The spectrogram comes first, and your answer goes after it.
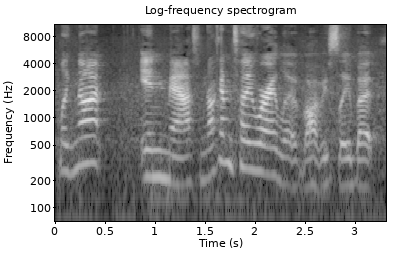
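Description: A woman's voice: medium pitch, expressive, brisk, bright, forceful tone, slight background noise, poor audio. A young woman from the US East Coast with a sore, partly lost voice, chatting casually in a vlog and rambling with lots of ums and likes. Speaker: vlogger.

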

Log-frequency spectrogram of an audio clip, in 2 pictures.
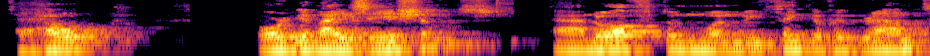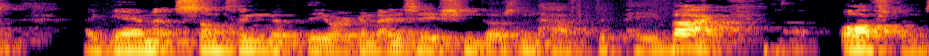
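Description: A man's voice: fairly high pitch, darkish tone. Man teaching in an echoey hall. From Saskatchewan, Canada. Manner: deliberate teacher, repeats and stresses key words. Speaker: Bible conference speaker. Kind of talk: Bible teaching address.

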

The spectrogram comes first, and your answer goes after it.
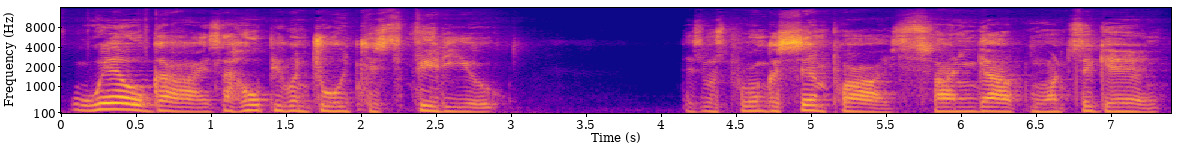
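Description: A man's voice: fairly high pitch, fairly even intonation, slow, fairly bright tone. A man hosting a video in a casual intro and sign-off style. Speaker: video host.

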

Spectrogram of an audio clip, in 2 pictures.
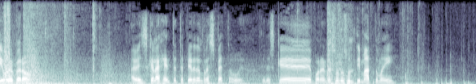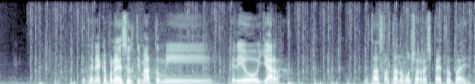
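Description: A man's voice: a little high, a bit bright, slight background noise. A man chatting on a live game stream, teasing his chat with slangy banter.

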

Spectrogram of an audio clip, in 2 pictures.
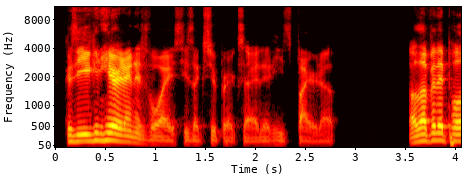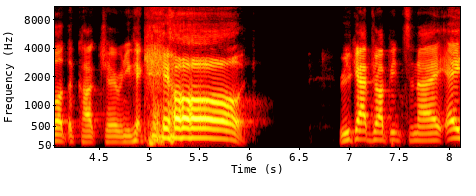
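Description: A man's voice: mid-range voice, bright, forceful tone. A man hosting a live watch-party stream, commenting casually in loose slang and reading out and answering his chat.

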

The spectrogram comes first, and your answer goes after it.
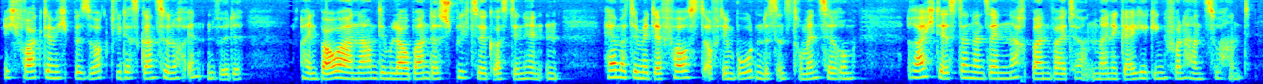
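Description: Female audiobook reader, mid-pitched, measured and expressive. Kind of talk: scripted audiobook narration.

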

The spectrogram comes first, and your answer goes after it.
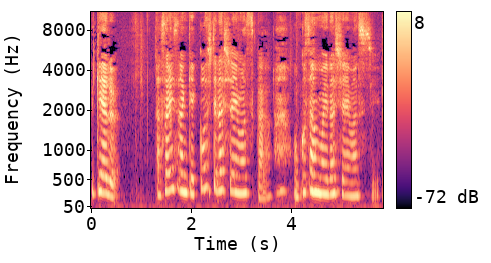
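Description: A woman in her twenties with a Hakata dialect, chatting casually on a phone livestream as she reads out viewer comments, laughing often and dropping into soft murmurs. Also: sits high, normal speed. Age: 20s. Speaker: livestream host.

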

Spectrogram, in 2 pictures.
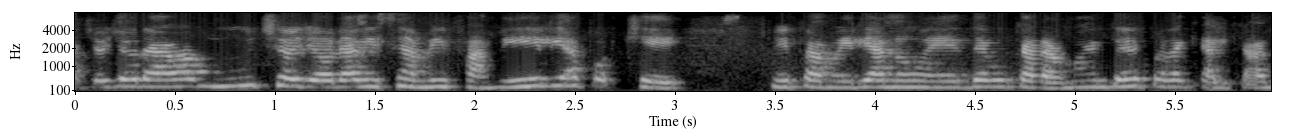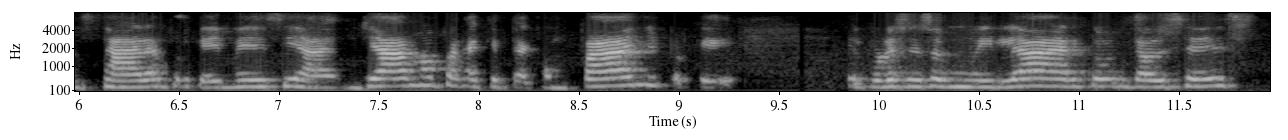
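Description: Woman, high voice, hesitant testimony, dull lo-fi sound. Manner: hesitant, searching for words, repeats herself. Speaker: interview guest, mother of a heart transplant recipient. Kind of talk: emotional personal testimony.

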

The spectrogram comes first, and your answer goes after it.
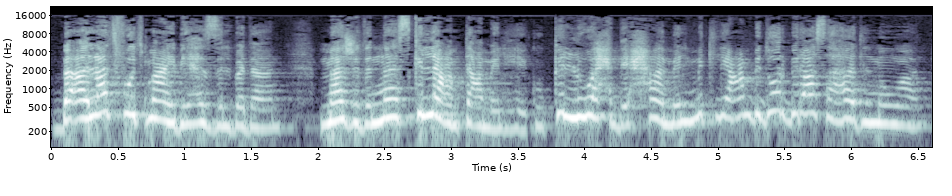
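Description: An actress playing a pampered, demanding young pregnant wife with a Syrian Damascene accent, wheedling and quick to take offence. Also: female voice, sits high, animated. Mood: insistent. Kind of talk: TV sketch acting. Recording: distant mic with faint music.

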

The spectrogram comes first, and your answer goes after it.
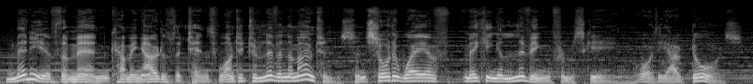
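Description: Expressive male documentary narrator. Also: medium pitch, moderate pace, few pauses, soft background music. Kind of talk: scripted narration.

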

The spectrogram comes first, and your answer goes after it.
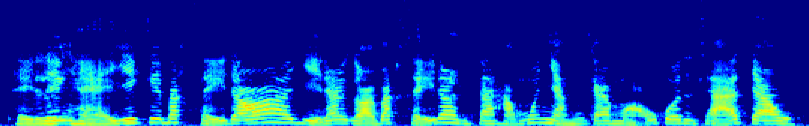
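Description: A woman's voice: mid-range voice, fairly quick, fairly bright tone. A woman from Vietnam, a vlogger, talking casually to her viewers in a rambling way with many fillers and restarts. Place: home in Korea.

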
